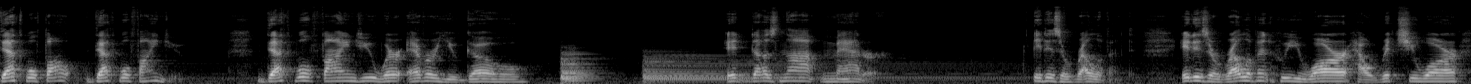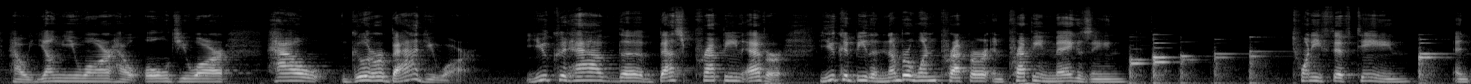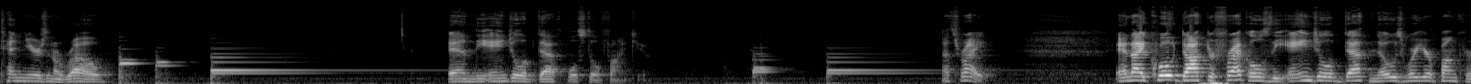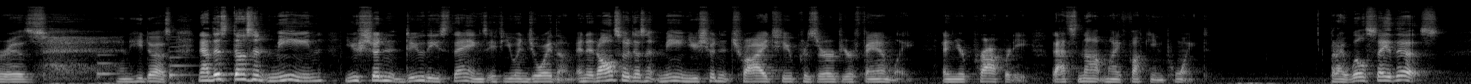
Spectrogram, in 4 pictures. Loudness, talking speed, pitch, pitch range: -25 LUFS, 140 wpm, 145 Hz, 130-175 Hz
